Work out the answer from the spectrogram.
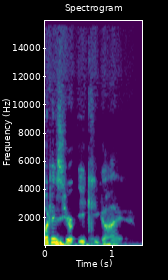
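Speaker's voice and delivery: put-on sneering, contemptuous, belittling tone. Retelling what a husband said to his wife: imitating a derogatory tone. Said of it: "really derogatory way".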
